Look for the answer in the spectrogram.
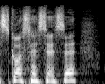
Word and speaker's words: Scorsese: Und die wenigsten wissen, dass der Scorsese äh, ausgesprochen wird.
